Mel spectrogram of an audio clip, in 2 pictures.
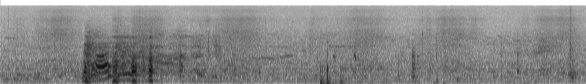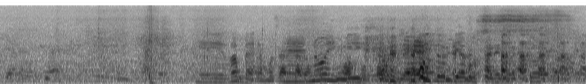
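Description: Several people talk and call out outdoors, at a distance.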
